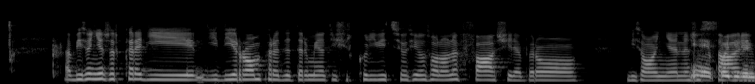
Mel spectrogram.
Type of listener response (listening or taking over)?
taking over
